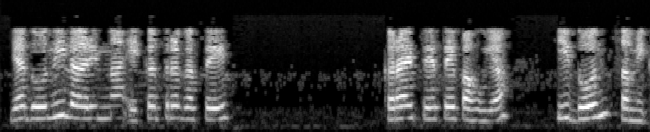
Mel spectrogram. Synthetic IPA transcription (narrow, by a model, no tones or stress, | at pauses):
jjad̪oniːləɾinːaʔekət̪ɾəɡət͡se | kəɾajt͡set̪epaɦuja | hiːd̪onsəmik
